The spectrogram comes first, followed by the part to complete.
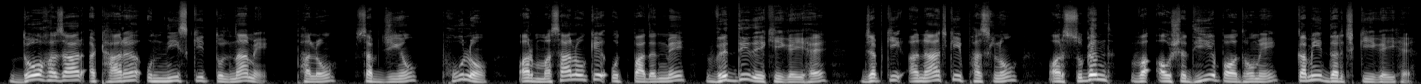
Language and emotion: Hindi, neutral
